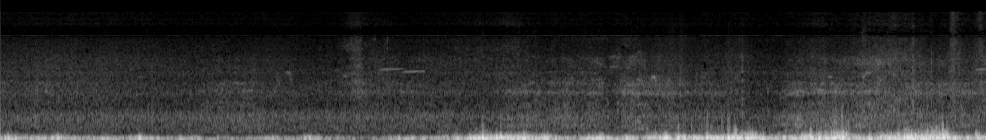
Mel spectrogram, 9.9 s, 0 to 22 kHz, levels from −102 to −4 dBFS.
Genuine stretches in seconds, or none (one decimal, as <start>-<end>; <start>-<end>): 0.0-2.5; 3.1-6.4; 7.0-9.9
